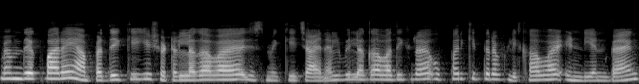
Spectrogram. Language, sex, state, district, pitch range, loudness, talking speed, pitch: Hindi, female, Uttar Pradesh, Budaun, 195-245 Hz, -19 LUFS, 300 wpm, 220 Hz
